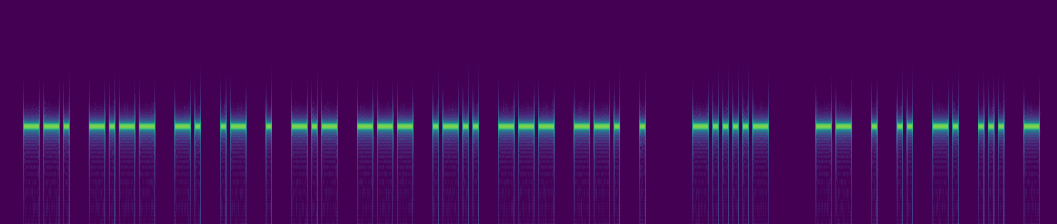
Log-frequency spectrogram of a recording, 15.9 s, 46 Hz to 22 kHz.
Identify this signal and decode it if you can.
Morse code, heard as a keyed tone, about 16 wpm, 680 Hz. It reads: GYNAEKOLOGE - MEINST
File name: Morsekurs / Witze / Witz 16 April 2024 70 F80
